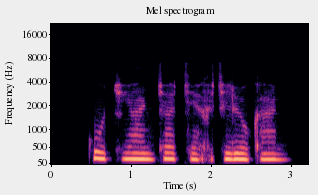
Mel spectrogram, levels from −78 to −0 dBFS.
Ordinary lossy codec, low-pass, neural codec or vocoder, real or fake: Opus, 24 kbps; 7.2 kHz; codec, 16 kHz, 4 kbps, FunCodec, trained on LibriTTS, 50 frames a second; fake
